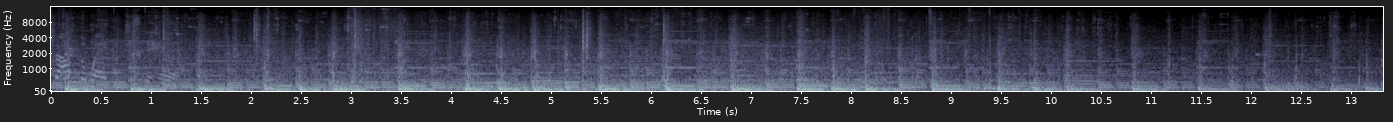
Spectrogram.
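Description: A horse-drawn wagon rolls along in Red Dead Redemption 2, with steady rhythmic clip-clop of hooves and the creak and rattle of wooden wheels and harness throughout.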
